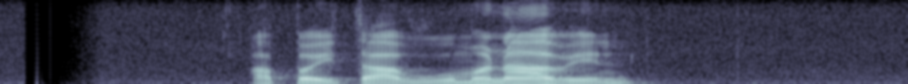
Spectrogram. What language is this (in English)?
Sinhala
